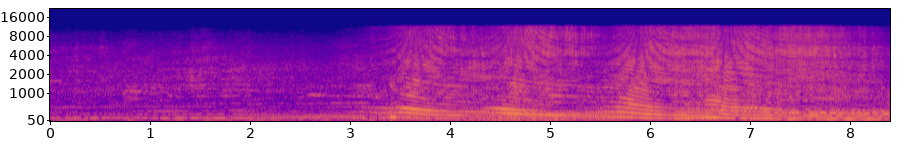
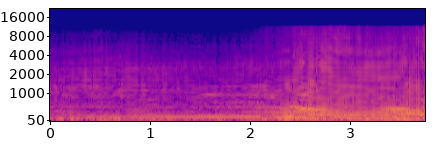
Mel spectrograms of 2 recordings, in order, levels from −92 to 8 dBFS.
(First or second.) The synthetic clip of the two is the second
